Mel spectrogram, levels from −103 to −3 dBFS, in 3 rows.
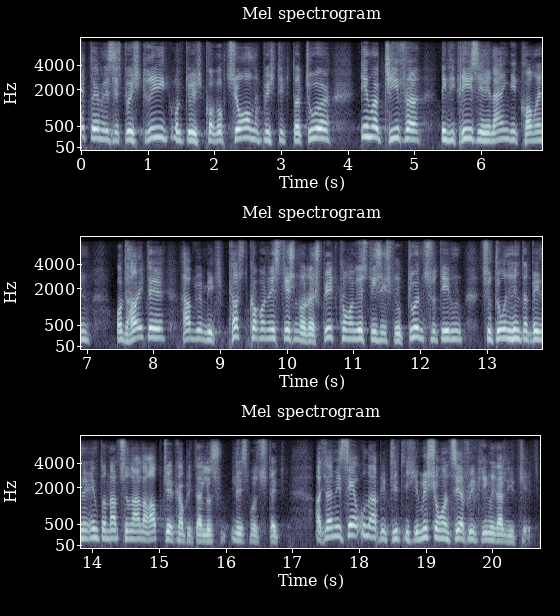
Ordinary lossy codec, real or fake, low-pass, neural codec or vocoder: none; fake; 7.2 kHz; codec, 16 kHz, 1 kbps, FunCodec, trained on Chinese and English, 50 frames a second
